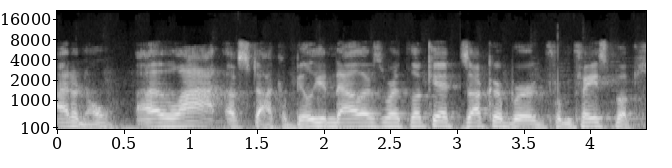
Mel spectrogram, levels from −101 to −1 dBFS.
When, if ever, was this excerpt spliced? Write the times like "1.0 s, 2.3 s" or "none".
3.0 s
